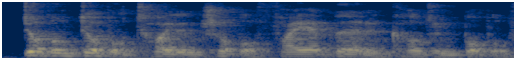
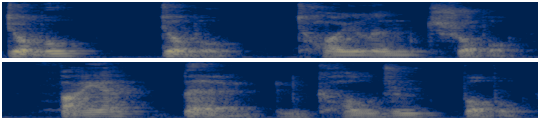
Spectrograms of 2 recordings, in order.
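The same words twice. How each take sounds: First: It is read very fast. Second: It is read at a normal pace.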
